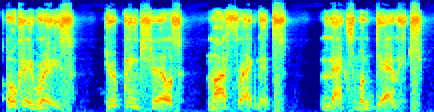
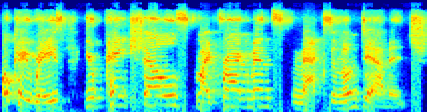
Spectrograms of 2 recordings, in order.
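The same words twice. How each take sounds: First: A touch lower, steady soldier; original KO line. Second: Lightly voiced game line; KO's line. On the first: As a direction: deliver it like a calm teammate. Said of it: "Do you remember that?". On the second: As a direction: read the battle line calmly. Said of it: "K O says to". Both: Shown as a demonstration.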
